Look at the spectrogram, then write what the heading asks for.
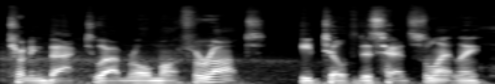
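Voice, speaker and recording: A man's voice: deep voice, level tone, fairly quick, fairly bright tone, slight background noise. A man reading scripted fiction aloud as an audiobook narrator. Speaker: audiobook reader.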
